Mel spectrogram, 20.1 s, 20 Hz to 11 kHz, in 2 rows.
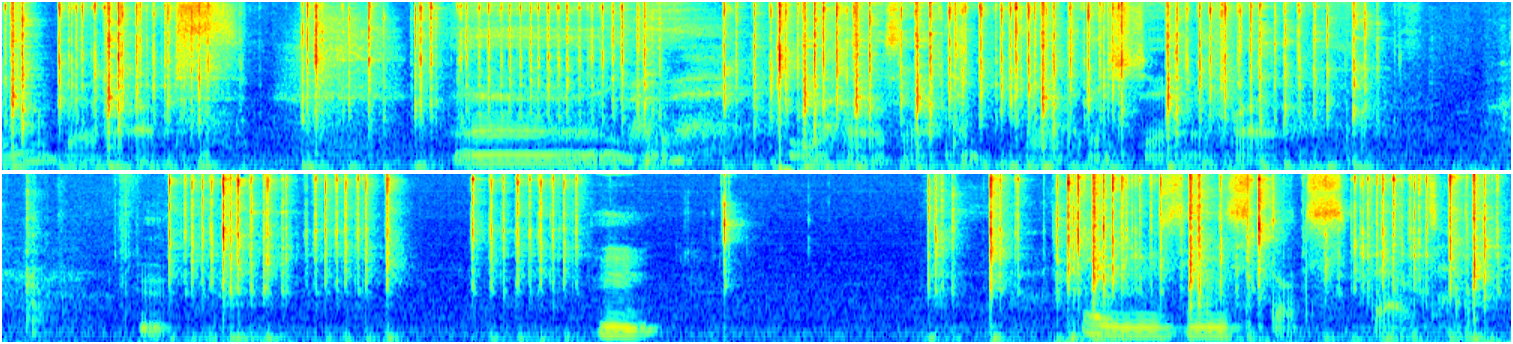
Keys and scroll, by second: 0.0-8.8 typing, 2.8 super+h, 4.3 super+Tab, 9.0 super+Tab, 11.2-13.8 typing, 11.8 ctrl+d, 16.4-20.0 typing.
